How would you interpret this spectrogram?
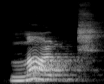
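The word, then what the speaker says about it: marked: দিলেও মার্কড চলে আসবে যদিও ডি আছে শেষে কিন্তু উচ্চারণটা টি এর মতো হবে ওকে সো নাউ প্লিজ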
